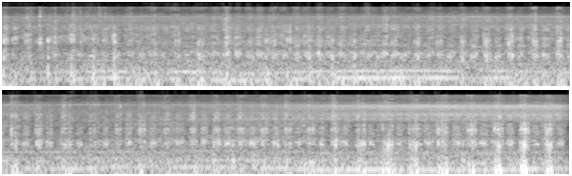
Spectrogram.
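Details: Dog panting after a burst of zoomies: rapid, even breathy pants, about four per second, continuing steadily throughout with a faint hum beneath.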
